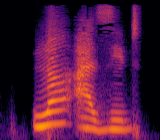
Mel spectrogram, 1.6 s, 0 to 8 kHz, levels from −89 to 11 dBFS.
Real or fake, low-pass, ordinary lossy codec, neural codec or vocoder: fake; 7.2 kHz; MP3, 32 kbps; codec, 16 kHz, about 1 kbps, DyCAST, with the encoder's durations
